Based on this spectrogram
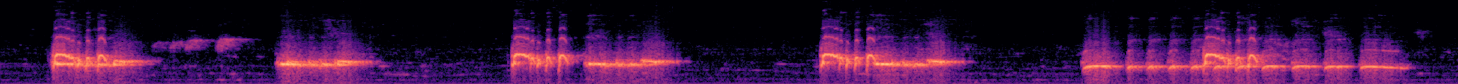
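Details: Local zebra dove song meant to coax lazy doves into singing: four repeated phrases of rapid, bubbling coos, each a trilled burst followed by a softer rolling note, ending in a long, evenly pulsed coo series.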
